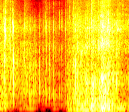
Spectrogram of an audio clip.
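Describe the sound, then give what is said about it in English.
Crinkly rustling of a chip packet, starting with sharp, scattered crackles and then growing into a louder, denser stretch of crumpling plastic. There are no voices. “Bit of rustling.”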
